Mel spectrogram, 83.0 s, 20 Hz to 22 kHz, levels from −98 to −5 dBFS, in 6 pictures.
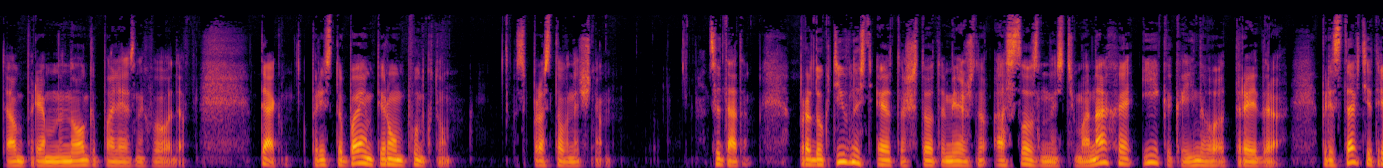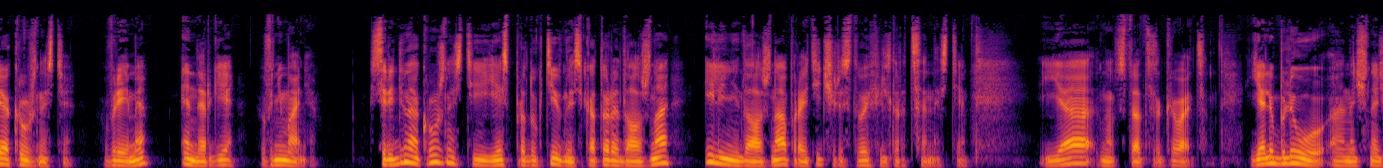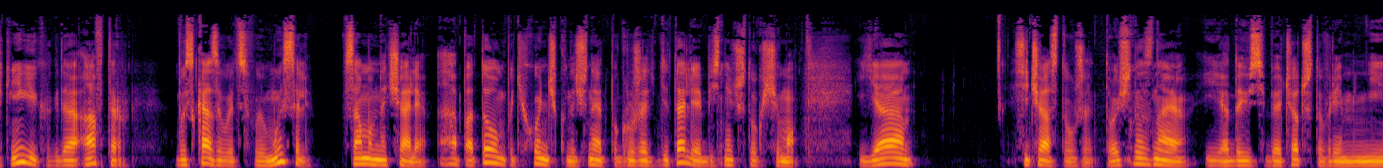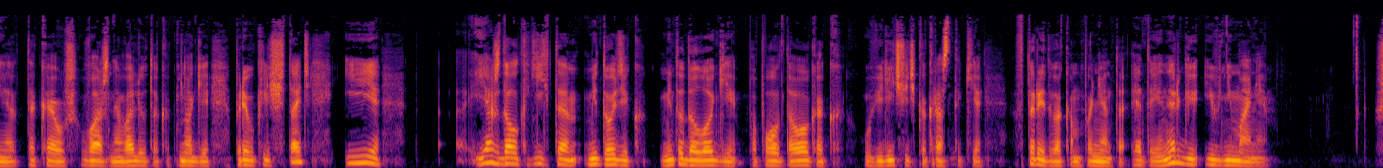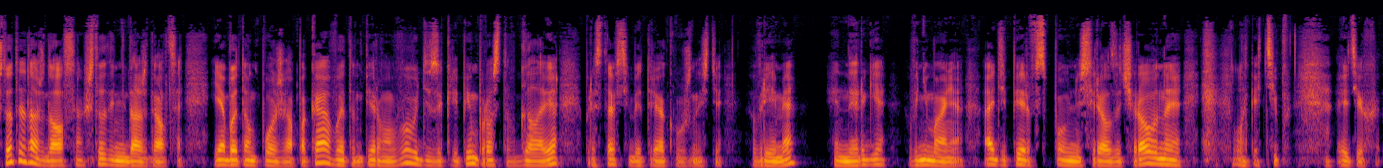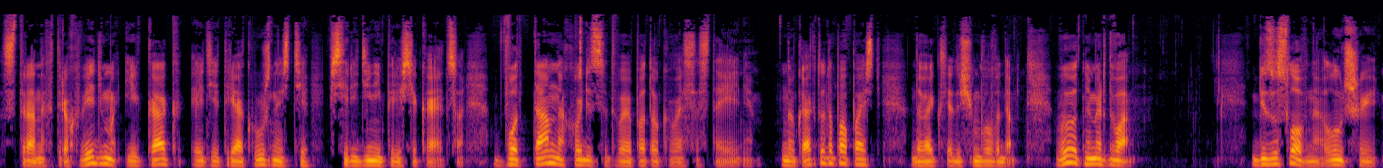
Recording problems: none

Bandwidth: 15 kHz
